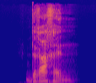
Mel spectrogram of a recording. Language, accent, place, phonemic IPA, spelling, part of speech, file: German, Germany, Berlin, /ˈdʁaxɪn/, Drachin, noun, De-Drachin.ogg
- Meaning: dragoness, female dragon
